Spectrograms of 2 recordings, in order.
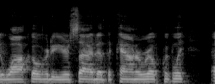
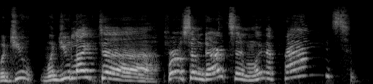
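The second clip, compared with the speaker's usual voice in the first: very high, tiny, sing-song little voice; 13 semitones higher than usual. Narrating to players approaching a stand, voicing the tiny halfling stall keeper. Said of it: "tiny halfling".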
